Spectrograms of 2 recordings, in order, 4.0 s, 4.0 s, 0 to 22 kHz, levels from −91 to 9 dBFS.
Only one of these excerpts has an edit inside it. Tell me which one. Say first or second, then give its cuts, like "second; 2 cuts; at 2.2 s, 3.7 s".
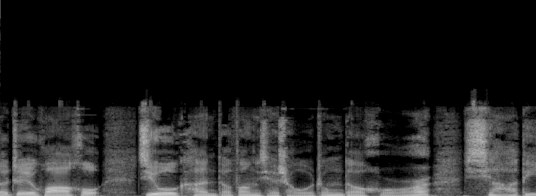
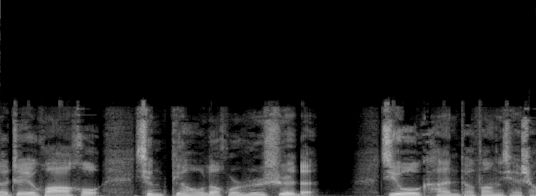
first; 1 cut; at 1.0 s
